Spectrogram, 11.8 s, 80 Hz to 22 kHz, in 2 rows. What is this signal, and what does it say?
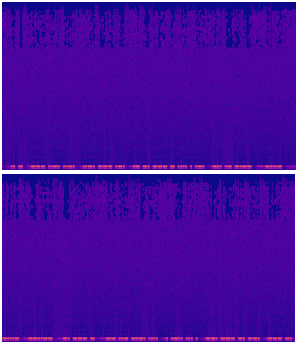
Morse code, heard as a keyed tone, about 48 wpm, 600 Hz. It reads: IT OFF FOR ANOTHER DAY <BT> <BT> , NOT MUCH ELSE GONG ON
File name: archived / CRSnet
